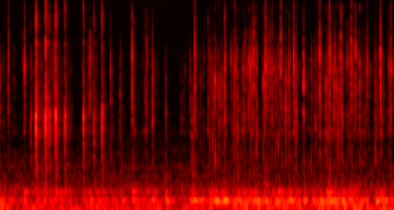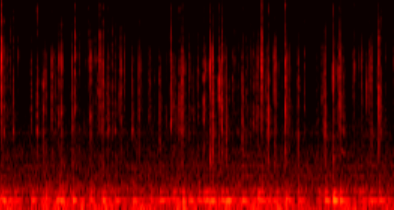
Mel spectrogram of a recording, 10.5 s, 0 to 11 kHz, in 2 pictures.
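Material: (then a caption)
Plastic. A full-size black plastic membrane keyboard, the Coxi KB1388, sits on a desk and is typed on continuously with the fingertips of both hands. Quick, dry, soft plastic clicks and clacks come in dense, uneven bursts over a steady low hum.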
